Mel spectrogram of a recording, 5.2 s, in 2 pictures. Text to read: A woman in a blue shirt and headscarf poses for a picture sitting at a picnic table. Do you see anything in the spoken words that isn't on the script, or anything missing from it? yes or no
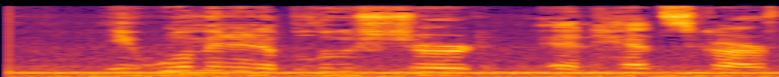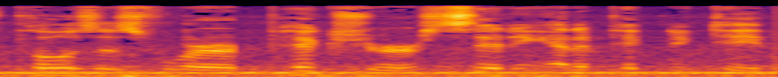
no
